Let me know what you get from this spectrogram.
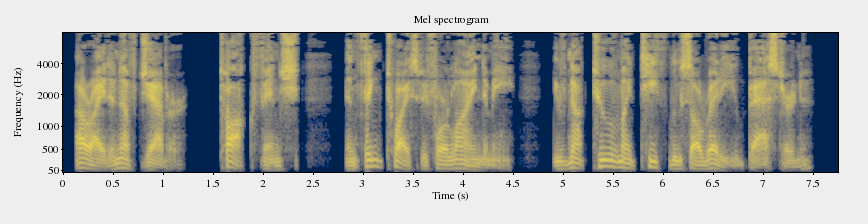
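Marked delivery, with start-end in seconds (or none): none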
